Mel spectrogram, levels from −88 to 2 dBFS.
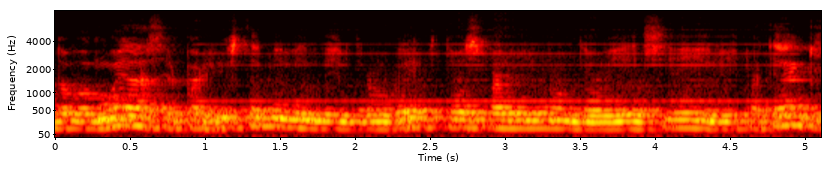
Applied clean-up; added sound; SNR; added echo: neural separator model SepFormer DNS4.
